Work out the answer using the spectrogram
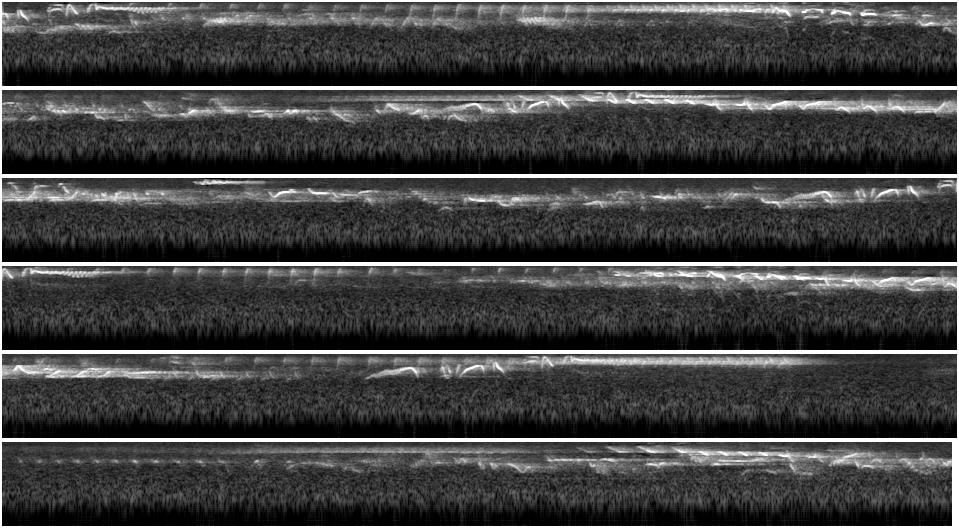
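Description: Songbirds singing: a dense, continuous run of high chirps and trills, with a sudden brief lull about four-fifths of the way through.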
